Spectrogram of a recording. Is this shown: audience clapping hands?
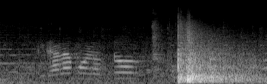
no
